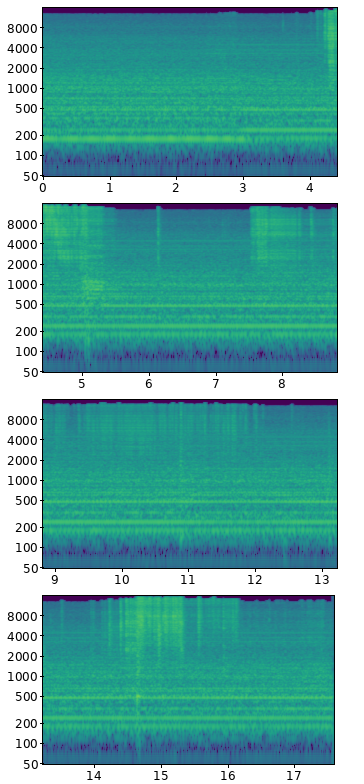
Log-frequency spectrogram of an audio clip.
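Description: Microwave oven running with a steady electrical hum, whose pitch shifts once about three seconds in. Three short bursts of hiss come about four, eight and fifteen seconds in.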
